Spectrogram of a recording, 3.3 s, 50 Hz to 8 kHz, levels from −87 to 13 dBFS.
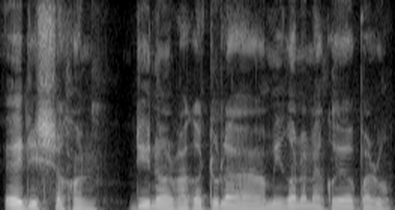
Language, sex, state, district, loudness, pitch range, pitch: Assamese, male, Assam, Sonitpur, -20 LUFS, 115-120 Hz, 120 Hz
